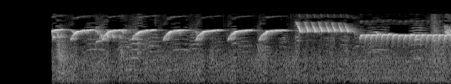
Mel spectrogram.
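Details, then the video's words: Canary singing: a series of repeated arched, whistled syllables around four to five per second, then a fast high rattling trill and a steady lower rolling trill, loud and clear against a quiet background. "canary singing"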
